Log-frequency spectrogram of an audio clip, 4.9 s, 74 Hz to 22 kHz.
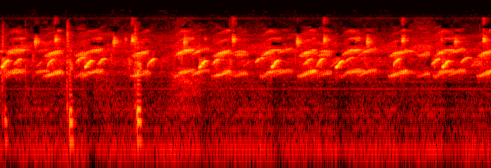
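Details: A chorus of painted reed frogs near a dam at sunset on 23 February 2017, after rain, gives short, high, ticking notes, overlapping and repeated without pause, as frogs call to reproduce.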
